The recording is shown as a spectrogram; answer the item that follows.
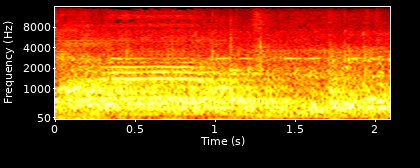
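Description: A drawn-out, moo-like pitched call with several overtones, its pitch sliding up and back down, made as part of a live improvised sound performance.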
